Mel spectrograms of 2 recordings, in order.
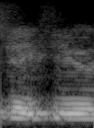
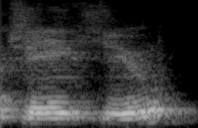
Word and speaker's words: Jay Kiew: times my name is JQ as mentioned uh I'm probably the only person you'll ever meet who can pronounce his full name in just two letters uh JQ kind of like Jay-Z but uh I'm not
